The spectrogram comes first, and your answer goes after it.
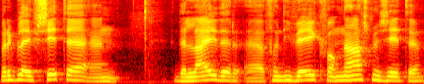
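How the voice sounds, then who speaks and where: This man's pitch is fairly high. He talks at a fairly slow pace. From Netherlands, Kuinre area (Overijssel/Friesland border). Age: 20s. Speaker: missionary recruiter and church youth worker. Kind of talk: casual faith interview, testimony.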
